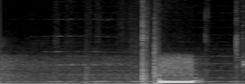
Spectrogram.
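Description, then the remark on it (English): A click on a phone line, then one short, loud burst of steady ringing tone from an outgoing call placed by KMFM radio to call back a listener, over a low constant hum. Nobody speaks. “I've now got somebody's name in front of me that we need to call back and try and make a winner.”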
